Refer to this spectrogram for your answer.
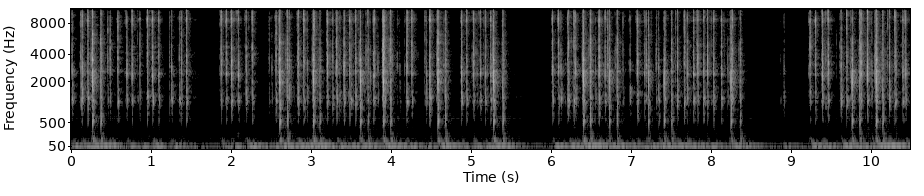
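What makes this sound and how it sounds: Fingertips type continuously on an Akko 3108 v2 Monet's Pond mechanical keyboard with teal and white plastic keycaps and Gateron Pink switches. Rapid, bright, clacky keystrokes come in bursts, with short pauses near 2, 6 and 9 seconds, over a steady low hum.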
